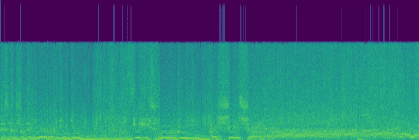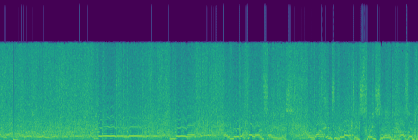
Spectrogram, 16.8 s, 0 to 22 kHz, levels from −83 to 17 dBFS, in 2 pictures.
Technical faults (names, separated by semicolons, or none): float read as integer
